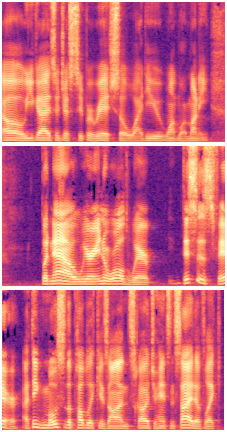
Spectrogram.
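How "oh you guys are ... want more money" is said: ordinary delivery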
